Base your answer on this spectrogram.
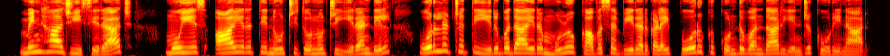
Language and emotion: Tamil, neutral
